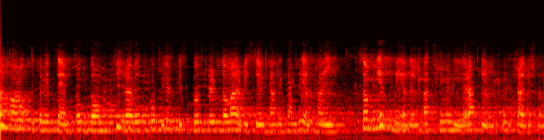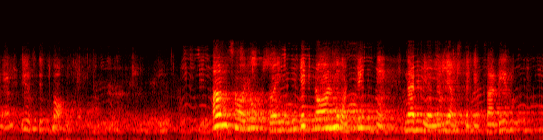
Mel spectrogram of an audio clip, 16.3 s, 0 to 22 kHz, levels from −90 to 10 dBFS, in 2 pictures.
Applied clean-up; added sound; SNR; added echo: neural separator model SepFormer DNS4.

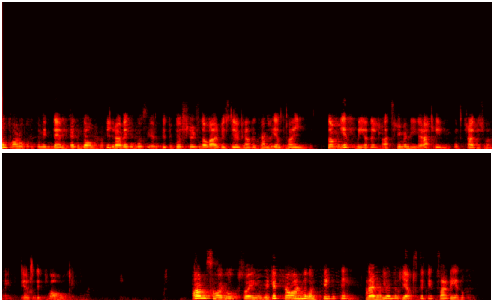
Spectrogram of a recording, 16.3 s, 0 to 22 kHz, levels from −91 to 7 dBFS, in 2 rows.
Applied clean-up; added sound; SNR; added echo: neural mask model DeepFilterNet 3.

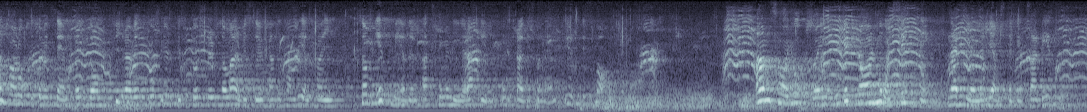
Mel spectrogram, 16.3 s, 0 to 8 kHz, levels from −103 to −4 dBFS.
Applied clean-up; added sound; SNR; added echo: none; Thunderstorm; 8 dB; reverberation time 2.7 s.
